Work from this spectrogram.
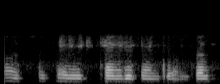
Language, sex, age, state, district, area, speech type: Sindhi, male, 18-30, Gujarat, Kutch, urban, conversation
